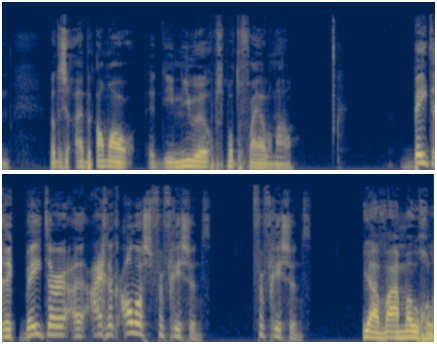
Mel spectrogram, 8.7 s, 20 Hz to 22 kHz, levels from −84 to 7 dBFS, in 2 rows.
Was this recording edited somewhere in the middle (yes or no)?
yes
